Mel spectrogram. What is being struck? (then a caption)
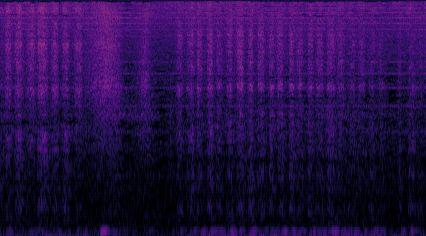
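Paper colouring book page. A blue wooden colored pencil is rubbed across the same flat paper coloring book page in light shading strokes. The result is a quiet, steady, soft scratchy rubbing, with a faint bright rhythmic texture over a dominant low hum.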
